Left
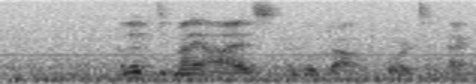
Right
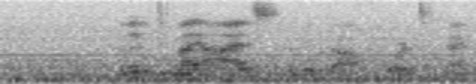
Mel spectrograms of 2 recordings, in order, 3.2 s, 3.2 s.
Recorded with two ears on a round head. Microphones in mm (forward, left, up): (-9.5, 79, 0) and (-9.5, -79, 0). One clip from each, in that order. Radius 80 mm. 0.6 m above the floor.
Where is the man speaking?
Centre (ahead or behind), 9 m.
